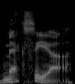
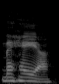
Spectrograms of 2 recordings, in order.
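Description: First: The middle consonant sounds like ks. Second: The middle consonant sounds like h. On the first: The speaker calls it wrong. "But it looks like Mexia" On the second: The speaker calls it right.

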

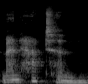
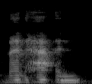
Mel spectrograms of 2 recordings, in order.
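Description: First: The second T is fully pronounced. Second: The second T is a glottal stop. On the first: The speaker is probably from out of town. "with an actual frontal T sound" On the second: The speaker is a local. "I have friends from New York City who would pronounce the name of their borough Manhattan"

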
